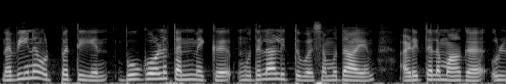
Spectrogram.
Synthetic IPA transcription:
nɐʋiːnɐʊʈ̚pɐt̪ːɪjɪnbuːɣoːlɐt̪ɐnmɐɪkːɯmʊðɐlaːɭɪt̪ːɯʋɐsɐmɯðaːjɐmʔɐɽɪt̪ːɐlɐmaːɣɐʔʊɭːɐ

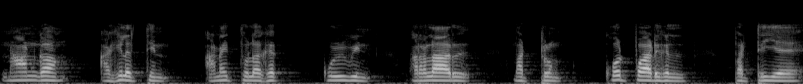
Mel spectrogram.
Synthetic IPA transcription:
naːnɡaːmʔɐɣɪlɐt̪ːɪnʔɐnɐɪt̪ːɯlɐɣɐkː | ʊɻʋɪnʋɐɾɐlaːɾɯ | mɐʈrɯm | koːʈ̚paːɽɯɣɐɭ | pɐʈrɪjɐ

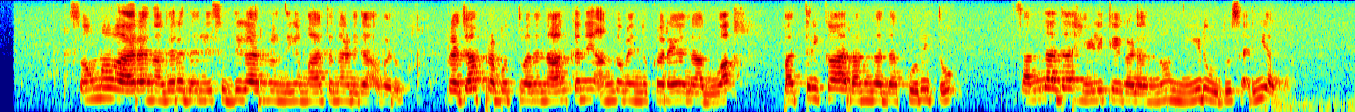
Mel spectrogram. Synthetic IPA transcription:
soːmɐʋaːɾɐnɐɡɐɾɐd̪ɐlːisud̪ʱːiɡaːɾɐɾo̞nd̪iɡemaːt̪ɐnaːɽid̪ɐʔɐʋɐɾu | pɾɐd͡ʒaːpɾɐbʱut̪ʋɐd̪ɐnaːlkɐneʔɐŋɡɐʋe̞nd̪ukɐɾɛjɐlaːɡuʋɐ | pɐt̪ɾikaːɾɐŋɡɐd̪ɐkuɾit̪u | sɐlːɐd̪ɐɦeːɭikɛɡɐɭɐnːuniːɽuʋud̪usɐɾijɐlːɐ

